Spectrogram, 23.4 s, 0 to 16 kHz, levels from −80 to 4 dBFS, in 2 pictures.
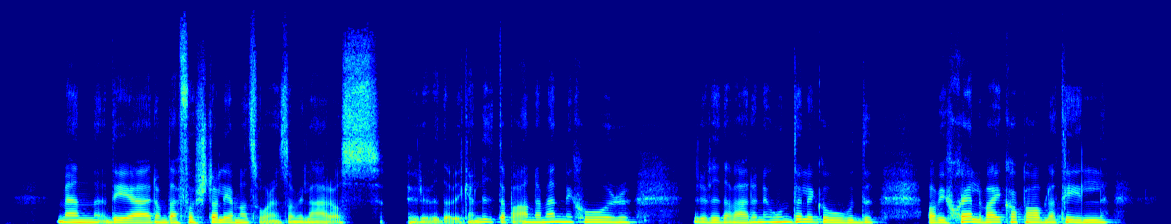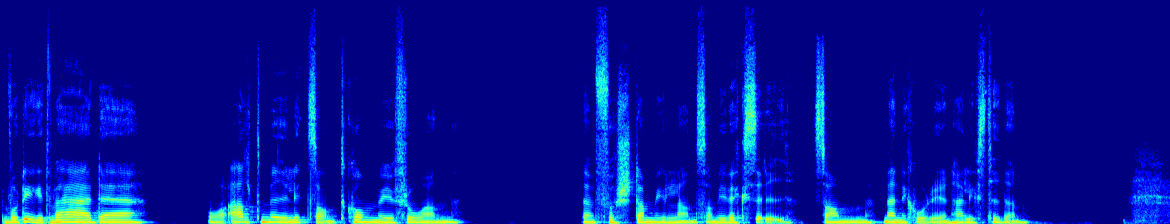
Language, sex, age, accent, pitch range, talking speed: Swedish, female, 30-49, native, 130-165 Hz, 135 wpm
